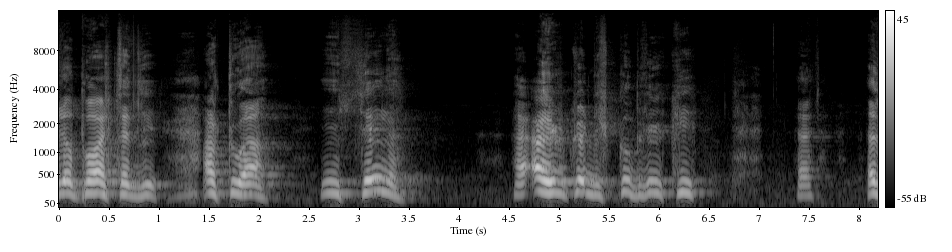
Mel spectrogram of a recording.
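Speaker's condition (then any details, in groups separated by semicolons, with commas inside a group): Cerebral palsy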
